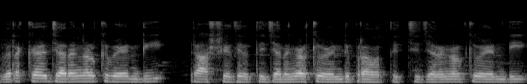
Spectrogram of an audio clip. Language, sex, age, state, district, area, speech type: Malayalam, male, 18-30, Kerala, Wayanad, rural, spontaneous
